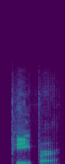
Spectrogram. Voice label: "peeper", American

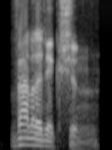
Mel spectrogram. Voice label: "valediction", British

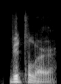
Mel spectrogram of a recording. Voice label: "victualler", American

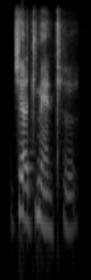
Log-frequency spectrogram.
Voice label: "judgemental", Indian

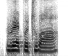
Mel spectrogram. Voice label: "Repertoire", Indian

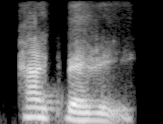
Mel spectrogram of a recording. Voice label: "hackberry", Indian

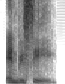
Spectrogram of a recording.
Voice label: "NBC", Indian

